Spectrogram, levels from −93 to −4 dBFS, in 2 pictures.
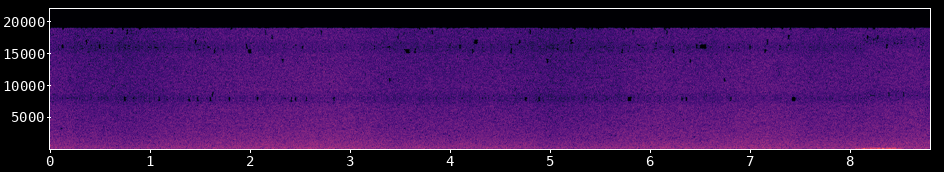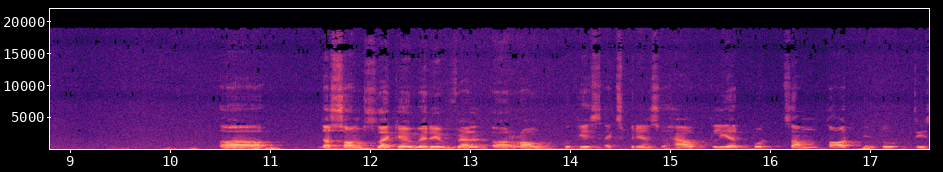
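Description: From 11.94 to 13.95 s the speech slows by about 5.7% and drops roughly a semitone, about 101 cents, then snaps back to normal. Speed and pitch move together. This is likely a drift correction step, where clock-matching software briefly changed the playback rate to manage its buffer.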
